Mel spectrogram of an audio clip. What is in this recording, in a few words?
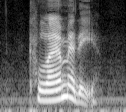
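"calamity" English, American accent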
